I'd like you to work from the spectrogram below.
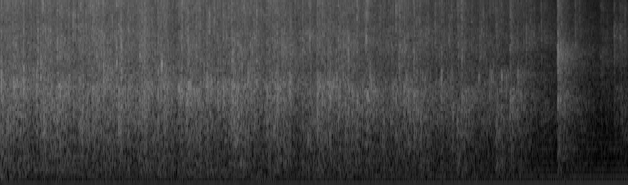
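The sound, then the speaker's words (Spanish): A crowd claps for the Lord steadily in a sustained burst of applause, dense and even, then tapers off near the end with a final sharp clap. “Apláudele fuerte al Señor.”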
